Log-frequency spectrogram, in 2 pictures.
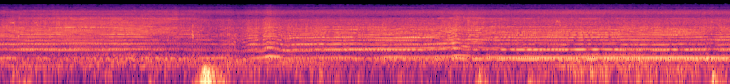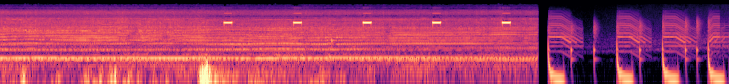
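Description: Quadcopter drone's electric motors and propellers whining steadily in flight, the pitch shifting briefly a few seconds in as the throttle changes, with two dull thumps. Near the end come five short high beeps about a second apart, then the whine cuts off and electronic music starts.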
